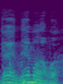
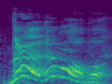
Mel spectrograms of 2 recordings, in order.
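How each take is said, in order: First: It is said flat, with little expression. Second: It is said lively, with strong expression. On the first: The listener is left confused. The speaker calls it wrong. "if you said ben nemaba, you know, somebody's just going to kind of look at you like, what is he talking about" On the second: The listener's attention is captured. The speaker calls it right. "But if you take the attention of the person"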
